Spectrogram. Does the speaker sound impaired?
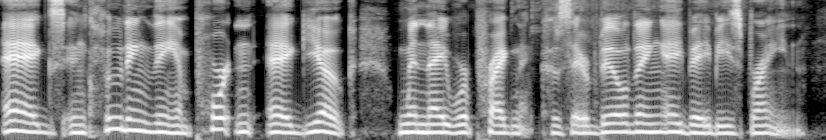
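No.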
